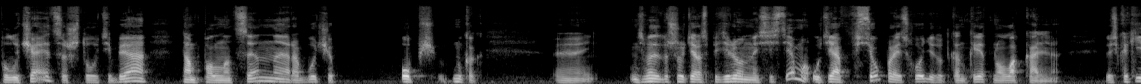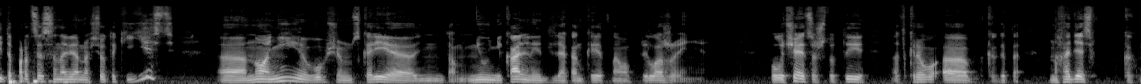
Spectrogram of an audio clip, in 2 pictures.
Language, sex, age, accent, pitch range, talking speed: Russian, male, 20-39, native, 95-125 Hz, 135 wpm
